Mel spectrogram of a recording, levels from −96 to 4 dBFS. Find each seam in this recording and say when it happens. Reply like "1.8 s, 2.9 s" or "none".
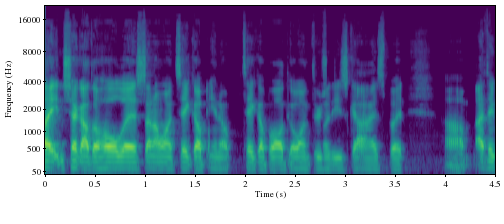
1.6 s, 2.4 s, 2.8 s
